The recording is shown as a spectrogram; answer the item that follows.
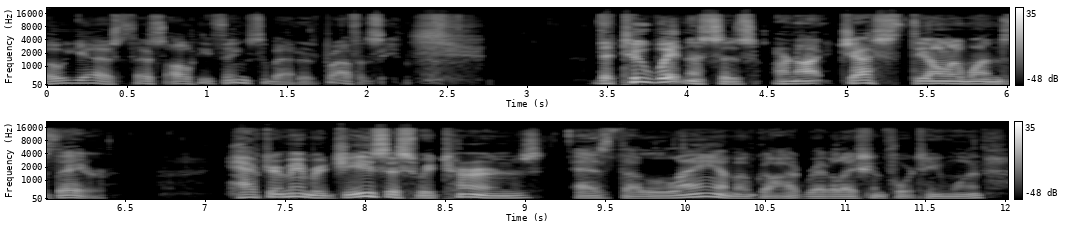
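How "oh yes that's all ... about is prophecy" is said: soft, mild grumbling, complaining tone. The speaker imitates his wife's comment about him, mock mild complaining. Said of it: "in a mild complaining voice".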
